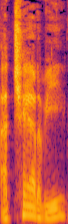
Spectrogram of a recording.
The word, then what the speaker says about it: Acerbi: Also das Acerbi, das war aber einwandfrei ausgesprochen.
